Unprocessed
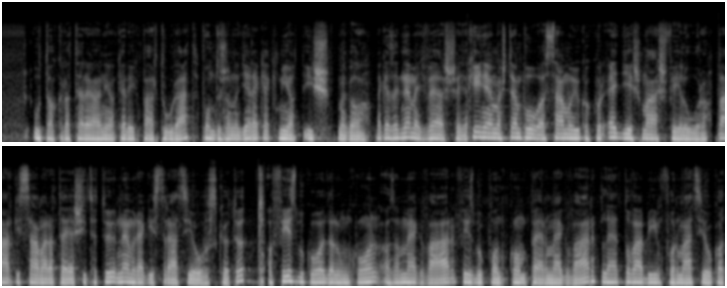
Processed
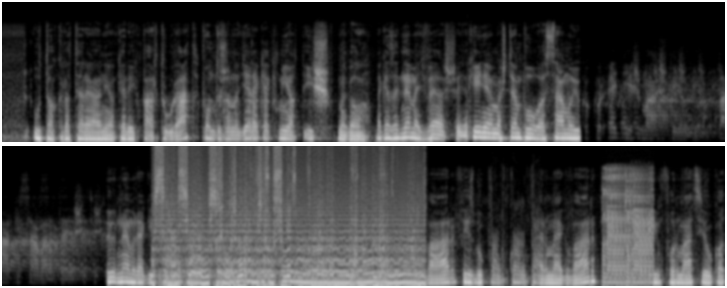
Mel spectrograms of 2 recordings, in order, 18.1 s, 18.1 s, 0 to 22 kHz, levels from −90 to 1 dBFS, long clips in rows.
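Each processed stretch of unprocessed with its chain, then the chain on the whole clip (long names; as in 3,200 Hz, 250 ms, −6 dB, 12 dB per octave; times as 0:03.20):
0:01.66–0:04.18: high-pass filter 240 Hz 6 dB per octave + parametric band 1,200 Hz +14 dB 0.5 octaves + notch filter 1,300 Hz, Q 18
0:05.36–0:06.22: high-pass filter 170 Hz 24 dB per octave + tilt shelving filter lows +6.5 dB, about 760 Hz
0:07.22–0:10.35: four-pole ladder band-pass 1,700 Hz, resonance 35% + echo with a time of its own for lows and highs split 1,300 Hz, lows 149 ms, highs 244 ms, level −6 dB
0:10.90–0:14.33: sign of each sample alone + comb filter 2.8 ms, depth 67%
0:15.11–0:15.76: high-shelf EQ 6,200 Hz +10.5 dB + downward compressor 8 to 1, threshold −30 dBFS + highs frequency-modulated by the lows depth 0.93 ms
0:16.53–0:17.18: flutter between parallel walls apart 8.9 metres, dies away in 0.74 s + every bin compressed towards the loudest bin 10 to 1
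whole clip: low-shelf EQ 280 Hz +4.5 dB; comb filter 6.7 ms, depth 32%; level +1.5 dB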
